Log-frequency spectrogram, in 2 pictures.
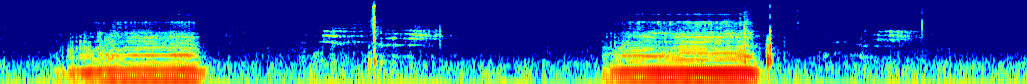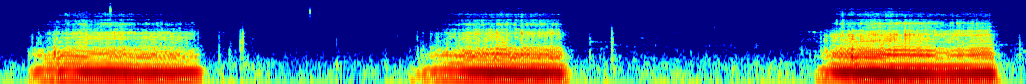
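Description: A Golden Retriever snores deeply, each low rumbling breath lasting over a second, repeating about every three seconds.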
